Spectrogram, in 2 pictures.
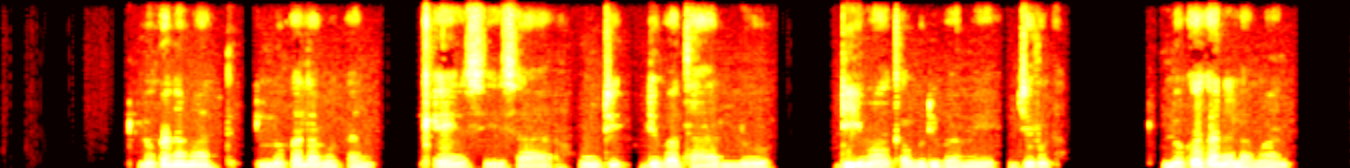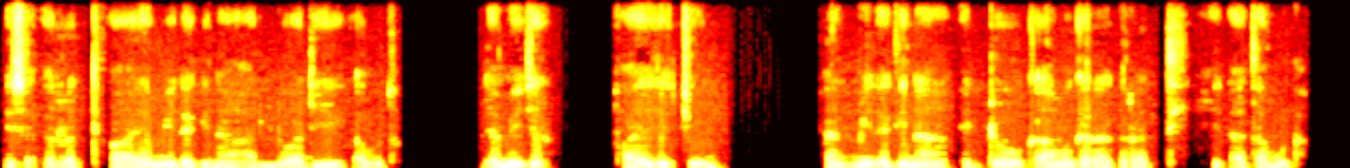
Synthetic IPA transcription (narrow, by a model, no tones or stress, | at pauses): lʊkɐnɐmaːt̪ːɪ̥lʊkɐlɐmɐkɐŋ | kʼe̞ːnsɪ̰ɪsaːhʊnd̪ɪd̪ɪbɐt̪ɐhɐlːuː | d̪iːmaːkʼɐbʊd̪ɪbɐmeːd͡ʒɪɾʊᶑɐ̥ | lʊkɐkɐnɐlɐmaːn | ɪsɐ̰ʔɪrːɐt̪ːɪ̥faːjɐmiːᶑɐɡɪnaːɦɐlːuːɐd̪iːkʼɐ̰bʊt̪ʊ̥ | hɪᶑɐme̞ːd͡ʒɪɾɐ | faːjɐd͡ʒɛt͡ʃːuːn | kɐnmiːᶑɐɡɪnaːɪd̪ːo̞ːkʼaːmɐɡɐɾaːɡɐɾʔaːt̪ːɪ̥hɪᶑɐ̰t̪ɐmʊᶑɐ̥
